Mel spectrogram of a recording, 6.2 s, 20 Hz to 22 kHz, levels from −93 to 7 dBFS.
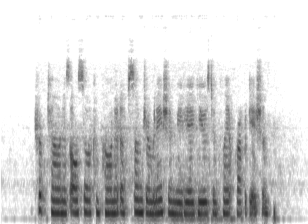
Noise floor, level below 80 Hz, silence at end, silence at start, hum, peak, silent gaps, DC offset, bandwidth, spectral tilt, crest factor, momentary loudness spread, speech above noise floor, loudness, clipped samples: -68 dBFS; -58 dBFS; 0.65 s; 0.7 s; none; -6 dBFS; none; under 0.1%; 7.2 kHz; -6 dB/octave; 14 dB; 7 LU; 50 dB; -18 LUFS; under 0.1%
